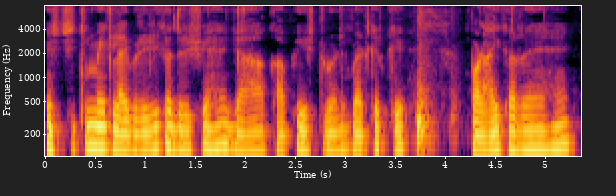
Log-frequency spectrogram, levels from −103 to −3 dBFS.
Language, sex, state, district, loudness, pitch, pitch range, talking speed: Hindi, male, Jharkhand, Ranchi, -19 LUFS, 110 Hz, 105-125 Hz, 180 wpm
